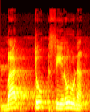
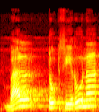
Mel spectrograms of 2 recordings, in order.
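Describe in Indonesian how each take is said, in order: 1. Bunyi l melebur menjadi t ganda. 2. Bunyi l tetap dipertahankan sebelum t.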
